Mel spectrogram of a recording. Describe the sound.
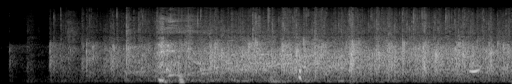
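Audience applause welcomes a copywriter onto the stage as a steady, dense burst of clapping that swells quickly after a brief start and stays loud throughout.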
